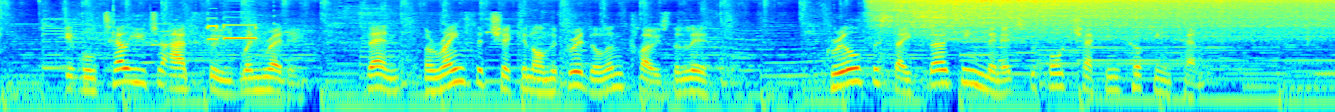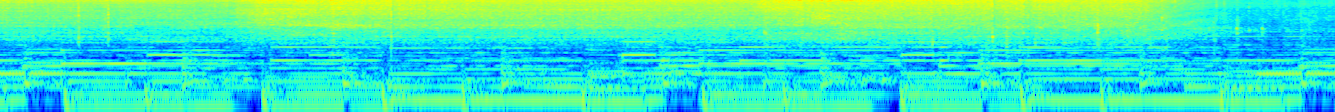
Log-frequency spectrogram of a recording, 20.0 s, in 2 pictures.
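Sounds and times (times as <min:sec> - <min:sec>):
light background music: 0:00.0 - 0:20.0
chicken sizzling on a griddle: 0:06.5 - 0:20.0.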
